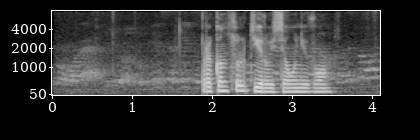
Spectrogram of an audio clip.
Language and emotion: Russian, neutral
